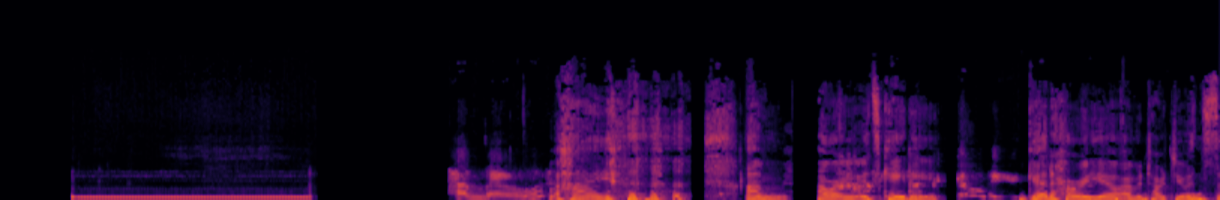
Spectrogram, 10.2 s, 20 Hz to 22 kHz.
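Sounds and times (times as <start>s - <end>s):
electronic phone ringing tone over a speakerphone: 0.6s - 2.7s
speech: 3.8s - 10.1s
laughter: 4.7s - 6.2s, 6.8s - 8.0s.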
